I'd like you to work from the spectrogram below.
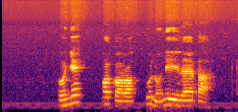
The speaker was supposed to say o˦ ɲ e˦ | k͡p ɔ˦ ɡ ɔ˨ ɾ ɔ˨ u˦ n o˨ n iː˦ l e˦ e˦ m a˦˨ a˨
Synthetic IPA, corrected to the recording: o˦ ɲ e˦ | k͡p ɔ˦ k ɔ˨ ɾ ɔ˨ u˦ n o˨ n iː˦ l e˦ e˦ b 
